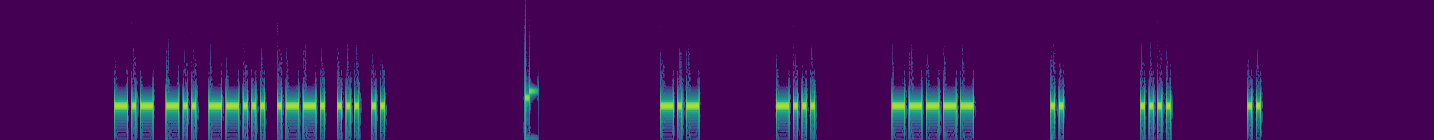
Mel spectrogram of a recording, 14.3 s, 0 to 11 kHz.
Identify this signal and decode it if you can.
Morse code, heard as a keyed tone, about 28 wpm, spaced as for 14 wpm, 700 Hz. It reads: KD7PSI KB0IHI
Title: USA Call Signs - 6 Characters - 6x Character Spacing - 28wpm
